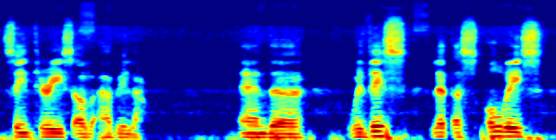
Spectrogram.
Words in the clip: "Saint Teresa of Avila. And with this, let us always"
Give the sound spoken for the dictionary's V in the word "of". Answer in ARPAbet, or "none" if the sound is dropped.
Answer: V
